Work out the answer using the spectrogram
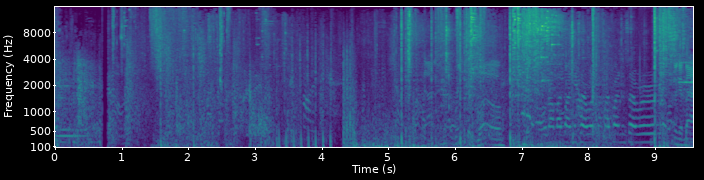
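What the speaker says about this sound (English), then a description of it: "Opening fire on the enemy over there." Rapid automatic gunfire and impact sounds from the battle royale video game Apex Legends in a competitive grand finals match, loud dense bursts and shots layered with game effects and occasional voices.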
